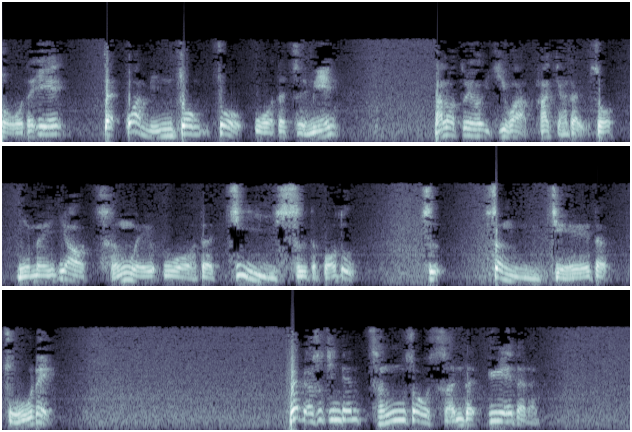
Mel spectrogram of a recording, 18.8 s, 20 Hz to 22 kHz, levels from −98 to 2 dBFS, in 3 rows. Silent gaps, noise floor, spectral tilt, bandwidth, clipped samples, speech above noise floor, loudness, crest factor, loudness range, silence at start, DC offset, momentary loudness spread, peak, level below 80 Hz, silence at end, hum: none; -39 dBFS; -5 dB/octave; 8.6 kHz; under 0.1%; 24 dB; -16 LUFS; 16 dB; 3 LU; 0 s; under 0.1%; 22 LU; 0 dBFS; -52 dBFS; 0.2 s; none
